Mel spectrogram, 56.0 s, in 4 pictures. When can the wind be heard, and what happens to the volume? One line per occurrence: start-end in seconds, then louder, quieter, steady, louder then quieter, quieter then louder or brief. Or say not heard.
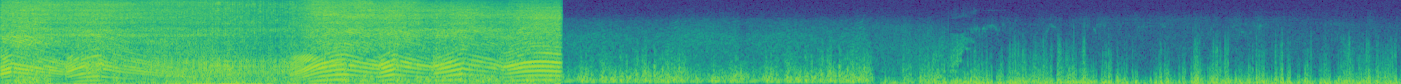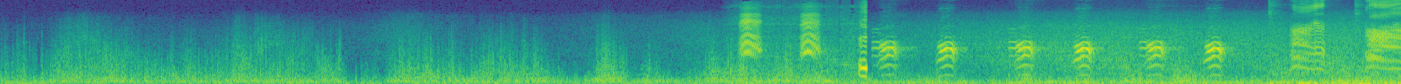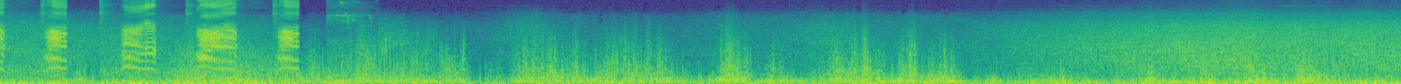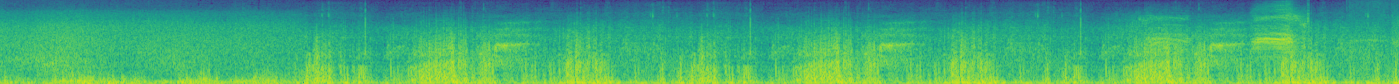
0.0-55.9 louder.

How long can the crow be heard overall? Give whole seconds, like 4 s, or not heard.
13 s.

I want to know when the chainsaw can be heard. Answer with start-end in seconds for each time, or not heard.
0.0-5.7.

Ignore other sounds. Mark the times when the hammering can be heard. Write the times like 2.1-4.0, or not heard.
not heard.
